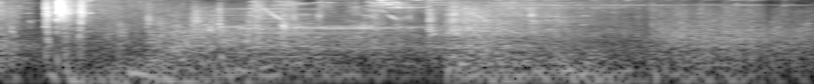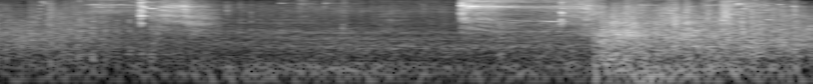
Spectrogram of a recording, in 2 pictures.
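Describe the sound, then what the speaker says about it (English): A pyro grenade in The Finals video game bursts with heavy booming blasts that flare up again in waves, loud and close, mixed with crackling game effects. "Throwing pyro grenade!"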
